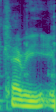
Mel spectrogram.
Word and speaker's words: Ceri: And because his name is Kerry, it was put on the wrong list. He ended up on the girls list. Now, his name is spelled C-E-R-I, but... I mean, I had a boss who was Kerry, and that was K-E-R-R-Y.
